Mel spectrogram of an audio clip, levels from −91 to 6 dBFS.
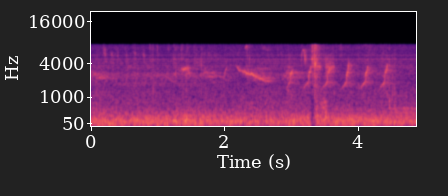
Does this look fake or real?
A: fake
